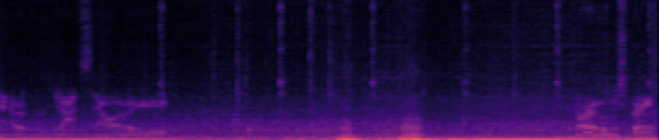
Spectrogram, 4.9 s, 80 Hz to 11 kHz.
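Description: A 1988 BMW E30 M3 fitted with an S54 engine and factory 15-inch wheels, heard from inside while driving: a steady engine drone with tonal hum that dips and climbs as revs change, partly under someone talking.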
